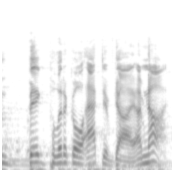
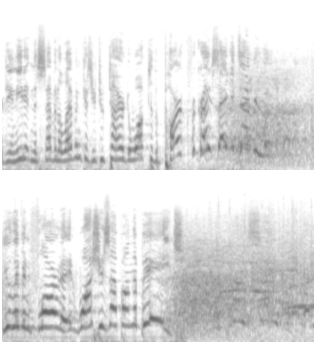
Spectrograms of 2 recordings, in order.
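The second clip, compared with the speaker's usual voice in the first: exasperated rant; 13 semitones higher than usual. Real, not acted. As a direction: rant at the absurdity, rising. Exasperated rant about legal pot.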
